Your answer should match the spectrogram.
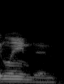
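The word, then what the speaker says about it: Laindon: that for me La I l a i n d o n Landon but I say Landon so you know all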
